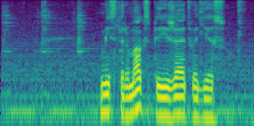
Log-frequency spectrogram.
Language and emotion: Russian, neutral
